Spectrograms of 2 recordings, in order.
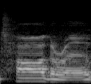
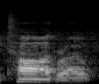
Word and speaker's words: Targro: Originally I called him Targaro, but now I realize it sounded like there was an extra A in it, so it's actually Targro.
